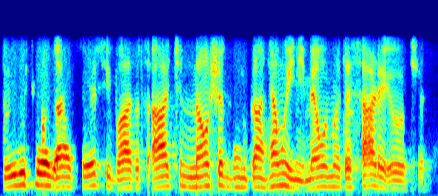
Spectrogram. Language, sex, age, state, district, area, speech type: Kashmiri, male, 30-45, Jammu and Kashmir, Anantnag, rural, conversation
